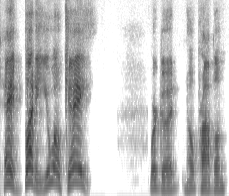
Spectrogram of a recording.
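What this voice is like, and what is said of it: Heavy New York accent. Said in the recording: “in this good New York heavy accent”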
